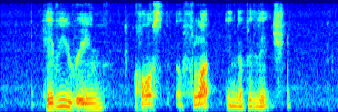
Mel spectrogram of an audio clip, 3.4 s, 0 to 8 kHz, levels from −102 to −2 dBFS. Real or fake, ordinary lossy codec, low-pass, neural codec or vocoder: fake; none; 7.2 kHz; vocoder, 22.05 kHz, 80 mel bands, HiFi-GAN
